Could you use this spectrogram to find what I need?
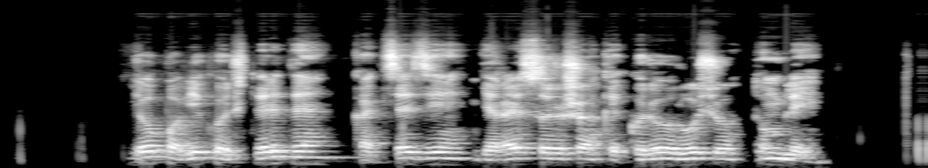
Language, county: Lithuanian, Tauragė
